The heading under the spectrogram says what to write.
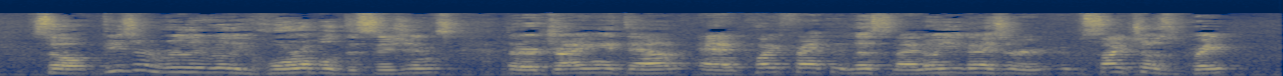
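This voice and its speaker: Over noticeable background noise, the speech runs at a very fast pace with hardly any pauses and ordinary pitch variation. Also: man, high pitch for a man. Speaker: collectibles reviewer. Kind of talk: product review monologue. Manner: animated.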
